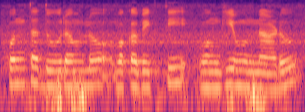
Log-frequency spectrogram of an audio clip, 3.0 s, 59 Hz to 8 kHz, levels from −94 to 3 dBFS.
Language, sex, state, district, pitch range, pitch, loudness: Telugu, female, Telangana, Mahabubabad, 175-200 Hz, 180 Hz, -16 LUFS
